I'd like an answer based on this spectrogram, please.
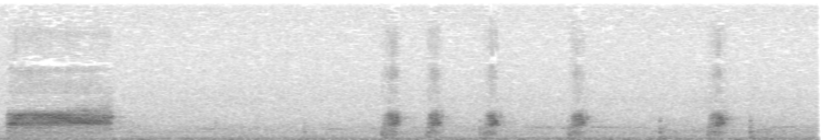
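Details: Squirrel opening with one loud, raspy, buzzy burst, then a quiet pause, then six short, sharp chucks spread over two seconds.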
